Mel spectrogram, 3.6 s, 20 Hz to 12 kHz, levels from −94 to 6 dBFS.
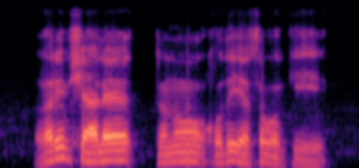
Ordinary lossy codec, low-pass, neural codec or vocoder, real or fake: Opus, 16 kbps; 7.2 kHz; none; real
